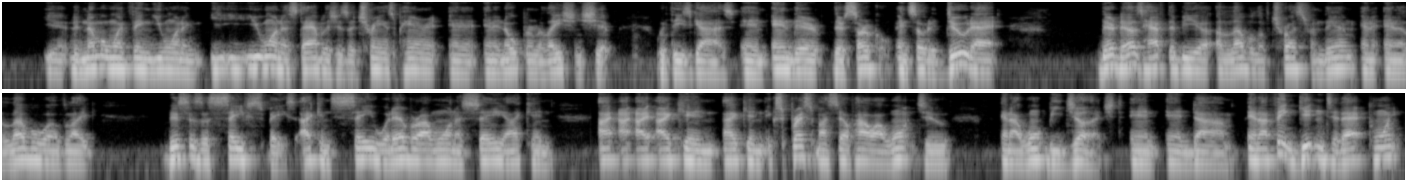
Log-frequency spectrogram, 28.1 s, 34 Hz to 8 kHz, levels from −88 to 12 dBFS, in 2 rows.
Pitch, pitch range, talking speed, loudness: 110 Hz, 100-120 Hz, 200 wpm, -18 LUFS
